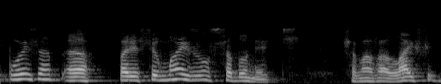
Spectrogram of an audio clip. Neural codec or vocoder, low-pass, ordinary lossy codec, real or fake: vocoder, 44.1 kHz, 128 mel bands, Pupu-Vocoder; 5.4 kHz; AAC, 48 kbps; fake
